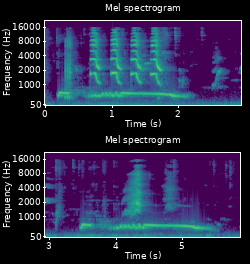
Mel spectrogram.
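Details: Nias hill myna in its natural voice gives a rapid series of harsh, raspy notes over a level low whistle. After a pause comes a second long whistle with a buzzy burst in the middle.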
